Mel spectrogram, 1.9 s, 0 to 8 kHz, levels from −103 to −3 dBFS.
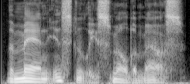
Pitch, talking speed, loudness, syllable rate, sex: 90 Hz, 190 wpm, -16 LUFS, 5.8 syllables/s, male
